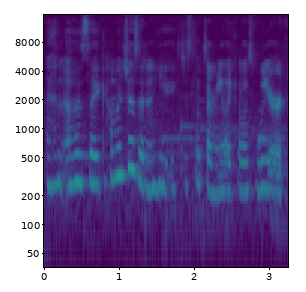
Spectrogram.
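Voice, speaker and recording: A woman's voice: fairly high pitch, quick pace, vocal fry, dark tone, faint music behind. A young woman with a stuffy, congested nasal voice, chatting casually in a travel vlog, rambling and giggly with lots of fillers. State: congested from allergies. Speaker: travel vlogger. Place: hotel room.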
